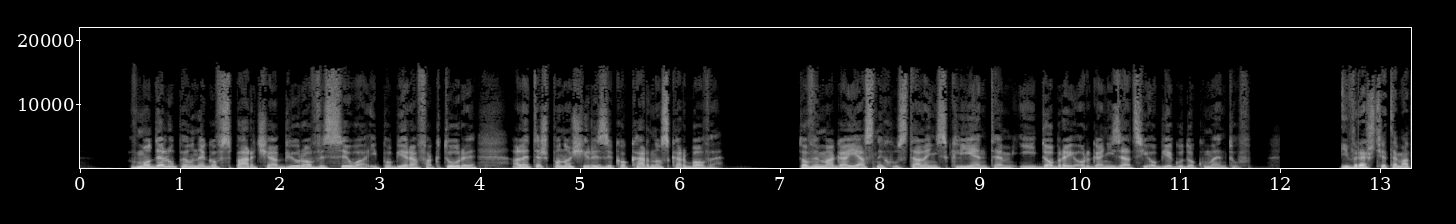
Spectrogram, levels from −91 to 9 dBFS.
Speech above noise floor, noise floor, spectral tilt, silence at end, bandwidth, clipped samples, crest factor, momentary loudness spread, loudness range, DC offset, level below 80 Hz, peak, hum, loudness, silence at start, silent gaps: 62 dB; -85 dBFS; -6 dB/octave; 0 s; 16 kHz; under 0.1%; 18 dB; 6 LU; 2 LU; under 0.1%; -60 dBFS; -6 dBFS; none; -24 LUFS; 0.5 s; 12.03-12.58 s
